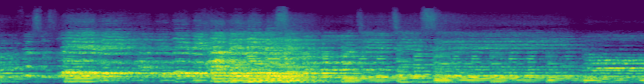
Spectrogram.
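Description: Treble choir singing in parts, the sustained chords swelling louder about a second in.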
